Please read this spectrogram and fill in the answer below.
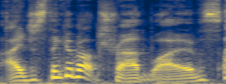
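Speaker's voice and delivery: usual speaking voice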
